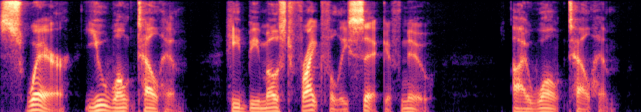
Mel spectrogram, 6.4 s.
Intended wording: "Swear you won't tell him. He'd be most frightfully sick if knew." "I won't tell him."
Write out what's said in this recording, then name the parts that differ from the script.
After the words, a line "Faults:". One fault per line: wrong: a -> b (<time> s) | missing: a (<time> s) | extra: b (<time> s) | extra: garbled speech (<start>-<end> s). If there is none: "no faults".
"Swear you won't tell him. He'd be most frightfully sick if knew." "I won't tell him."
Faults:
no faults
